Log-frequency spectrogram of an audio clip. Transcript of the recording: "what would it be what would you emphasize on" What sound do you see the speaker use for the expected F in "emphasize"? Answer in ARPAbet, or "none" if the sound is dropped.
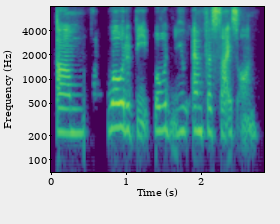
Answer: F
